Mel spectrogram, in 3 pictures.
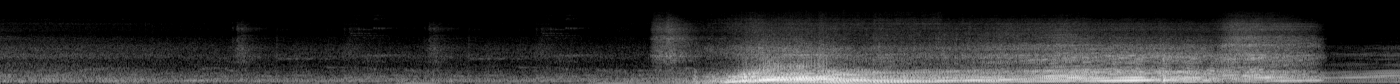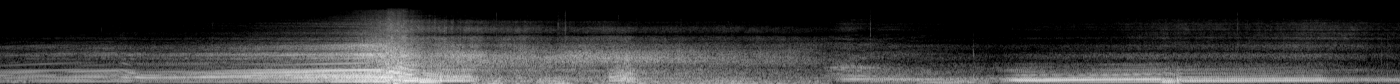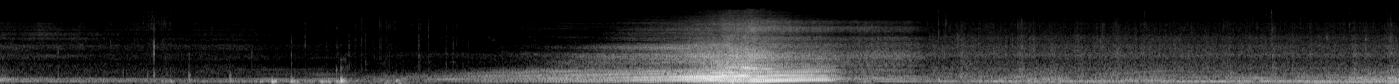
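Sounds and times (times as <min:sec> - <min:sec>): car engine accelerating hard: 0:06.5 - 0:29.7, 0:30.6 - 0:41.9
car passing at speed: 0:06.9 - 0:29.0, 0:32.6 - 0:41.9.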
